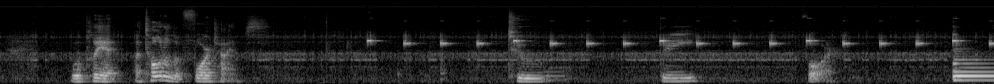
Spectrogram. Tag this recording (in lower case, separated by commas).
speech, plucked string instrument, musical instrument, music, beep, guitar, ukulele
